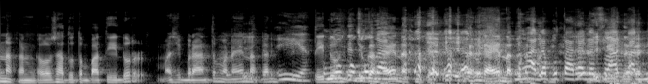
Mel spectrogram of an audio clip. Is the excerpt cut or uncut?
uncut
